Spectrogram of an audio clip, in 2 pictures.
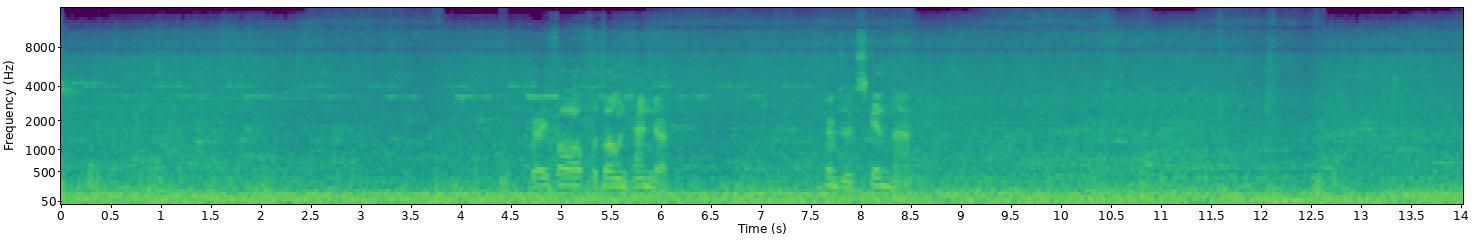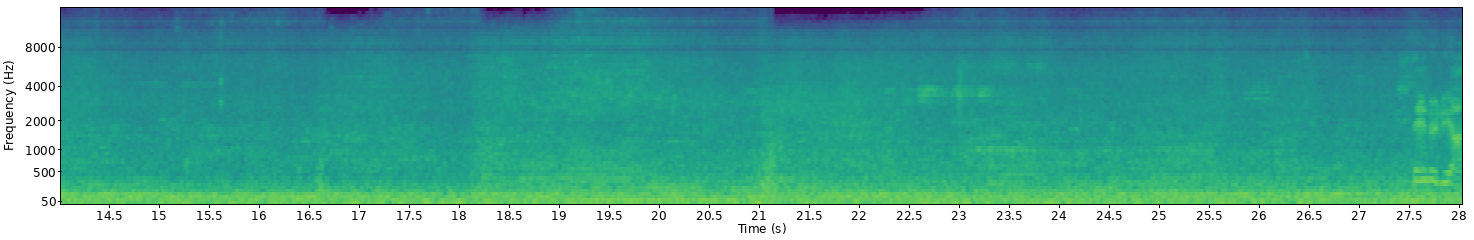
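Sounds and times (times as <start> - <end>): street traffic rumble: 0.0 - 28.0
wind buffeting microphone: 0.0 - 28.0.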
